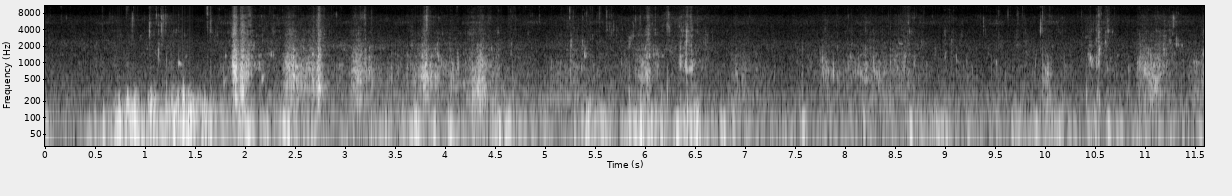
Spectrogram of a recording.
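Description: A caught fish being handled in shallow water at a pond's edge: irregular splashes, rustles and knocks, loudest in the first couple of seconds.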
